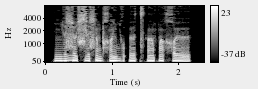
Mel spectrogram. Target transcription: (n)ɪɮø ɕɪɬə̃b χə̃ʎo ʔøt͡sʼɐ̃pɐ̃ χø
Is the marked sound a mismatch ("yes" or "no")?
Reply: yes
